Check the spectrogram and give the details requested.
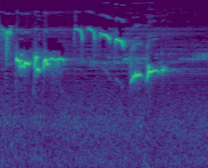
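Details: European robin singing: a short phrase of thin, high whistled notes that slide and waver, bright pure tones, then a lower sweeping whistle, over quiet background hiss.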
